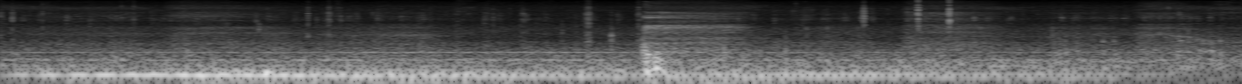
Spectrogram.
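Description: A small motor humming steadily. About four seconds in there is a short sound that falls in pitch.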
